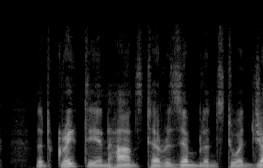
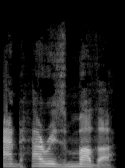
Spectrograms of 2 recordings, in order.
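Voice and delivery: short, louder indignant snarl; 5 semitones higher, 5 dB louder than usual. A narrator's reading. George adding a second grievance, snarling. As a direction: add it with an angry push. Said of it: "snarled George".

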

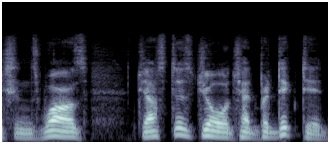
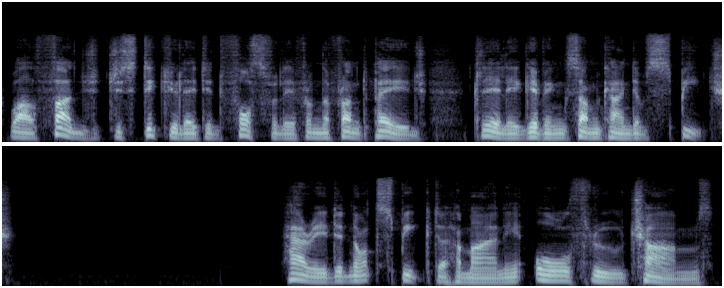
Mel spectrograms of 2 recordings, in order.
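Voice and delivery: plain reading voice

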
